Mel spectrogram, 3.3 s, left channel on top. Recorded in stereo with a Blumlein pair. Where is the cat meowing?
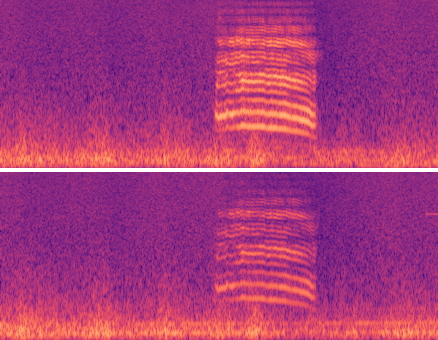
60° left.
